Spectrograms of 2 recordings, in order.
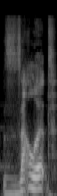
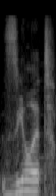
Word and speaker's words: zealot: as gender and elites have a class called zealot it is not at all pronounced zeal it like I hear so many squeakers say not that anyone really cares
